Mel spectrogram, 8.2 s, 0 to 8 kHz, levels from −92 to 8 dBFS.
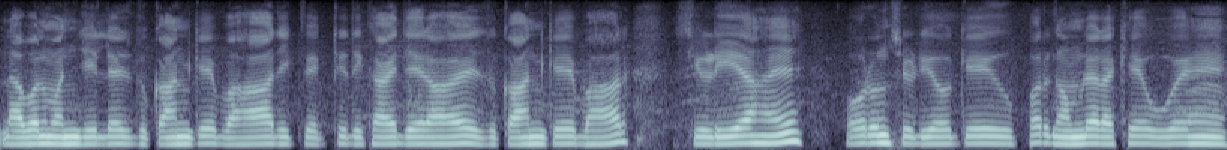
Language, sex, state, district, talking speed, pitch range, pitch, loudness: Hindi, male, Uttar Pradesh, Jyotiba Phule Nagar, 200 wpm, 135-145 Hz, 140 Hz, -15 LUFS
